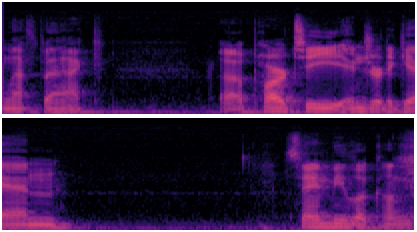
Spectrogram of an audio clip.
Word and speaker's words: Sambi Lokonga: Sambi Lokonga, I think that's how you pronounce it. Yes. Sambi Lokonga.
